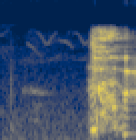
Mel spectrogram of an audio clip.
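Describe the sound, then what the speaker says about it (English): A single sharp, close cough bursts out after a quiet moment and carries through to the end. "I always damn cough, don't I, when I do this."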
